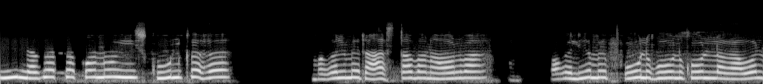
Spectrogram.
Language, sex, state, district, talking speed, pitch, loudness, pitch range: Bhojpuri, male, Uttar Pradesh, Gorakhpur, 140 wpm, 295 Hz, -10 LUFS, 265-320 Hz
